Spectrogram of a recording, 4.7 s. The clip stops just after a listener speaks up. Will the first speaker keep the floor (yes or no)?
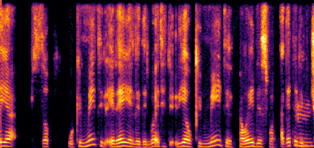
yes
